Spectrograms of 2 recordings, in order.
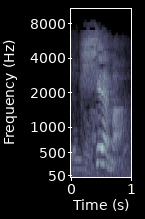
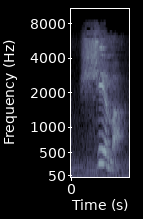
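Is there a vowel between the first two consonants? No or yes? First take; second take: Yes; Yes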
